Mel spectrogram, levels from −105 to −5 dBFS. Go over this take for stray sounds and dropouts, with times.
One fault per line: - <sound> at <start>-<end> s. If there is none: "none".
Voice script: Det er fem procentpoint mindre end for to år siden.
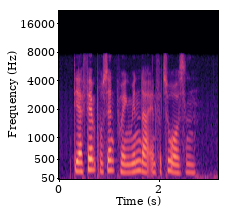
none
